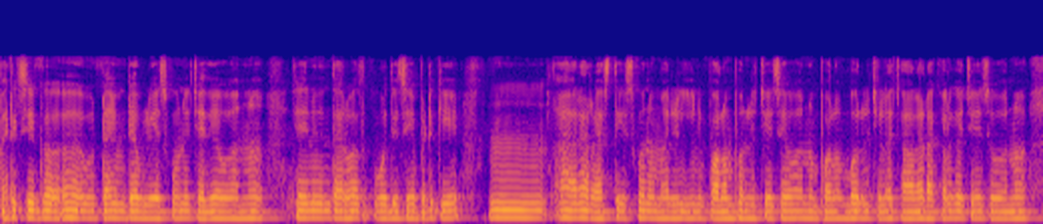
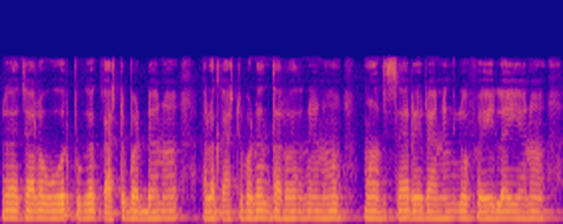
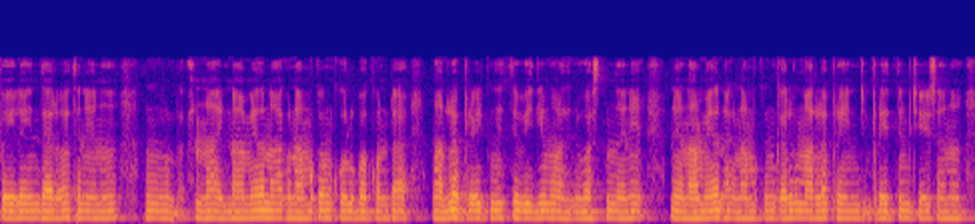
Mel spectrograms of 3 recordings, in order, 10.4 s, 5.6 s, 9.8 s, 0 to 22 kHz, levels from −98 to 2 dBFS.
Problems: none marked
